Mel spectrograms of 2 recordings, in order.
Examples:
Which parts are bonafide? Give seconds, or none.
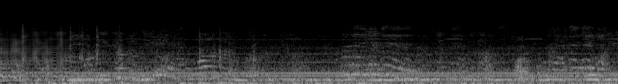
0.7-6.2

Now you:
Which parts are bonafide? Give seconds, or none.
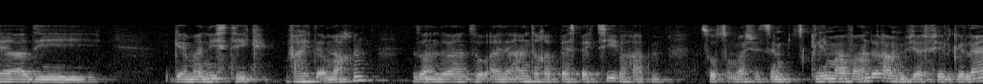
4.3-6.2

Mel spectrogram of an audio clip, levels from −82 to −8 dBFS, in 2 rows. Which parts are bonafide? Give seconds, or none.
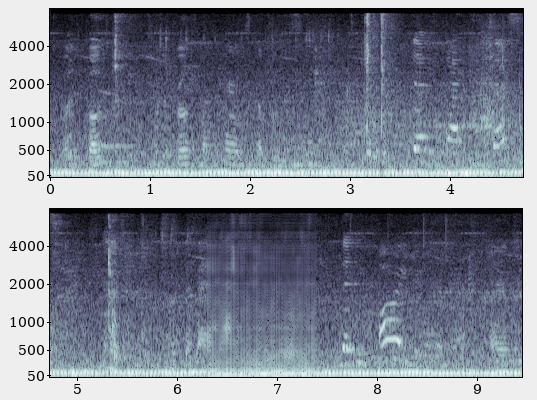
0.0-6.3; 7.4-9.5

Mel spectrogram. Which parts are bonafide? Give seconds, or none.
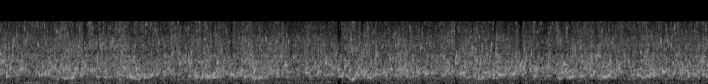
0.0-7.1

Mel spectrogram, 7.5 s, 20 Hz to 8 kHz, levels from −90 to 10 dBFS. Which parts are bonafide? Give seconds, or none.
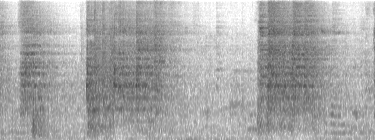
4.9-6.3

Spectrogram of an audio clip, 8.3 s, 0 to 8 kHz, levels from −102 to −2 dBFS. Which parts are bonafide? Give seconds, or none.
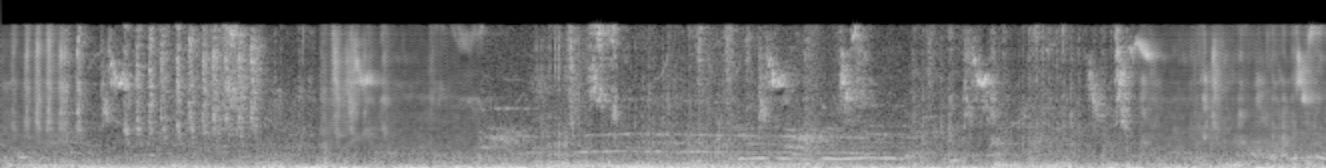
0.4-2.0; 3.0-7.1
